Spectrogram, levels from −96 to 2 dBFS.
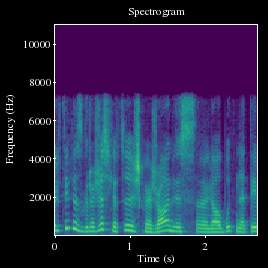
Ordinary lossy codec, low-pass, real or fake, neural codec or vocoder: MP3, 96 kbps; 7.2 kHz; fake; codec, 16 kHz, 1 kbps, X-Codec, HuBERT features, trained on LibriSpeech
